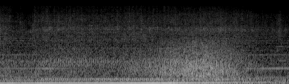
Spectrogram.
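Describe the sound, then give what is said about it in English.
A moving truck's engine gives a steady, low rumble that holds for a few seconds, then begins to fade slightly as the vehicle pulls away. No voices. “The movers drive away.”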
